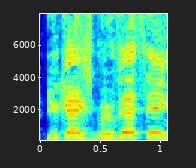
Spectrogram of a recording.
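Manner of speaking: high, slow mock-irritated demand; nasty driver. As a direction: imitate a testy driver calling out. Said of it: "comes in fucking kinda nasty".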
